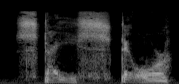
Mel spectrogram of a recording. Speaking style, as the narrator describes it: Sam snarled

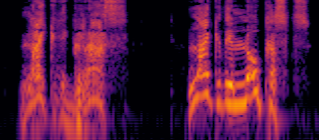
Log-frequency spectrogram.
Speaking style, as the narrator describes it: squeaked

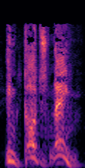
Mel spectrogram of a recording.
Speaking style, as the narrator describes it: shrieked Jacob

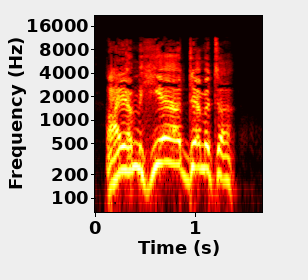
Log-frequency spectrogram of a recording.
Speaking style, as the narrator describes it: Taita yelled despairingly

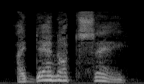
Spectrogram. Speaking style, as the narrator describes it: the woman whispered

